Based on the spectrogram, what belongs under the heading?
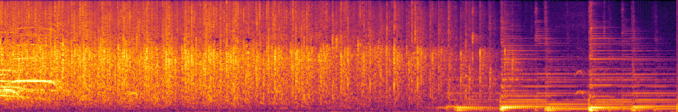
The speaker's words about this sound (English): Have a round of applause for our VIP, Steven Strogatz.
